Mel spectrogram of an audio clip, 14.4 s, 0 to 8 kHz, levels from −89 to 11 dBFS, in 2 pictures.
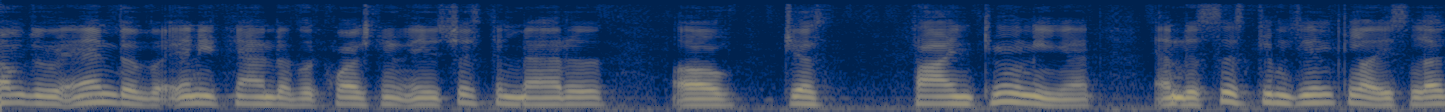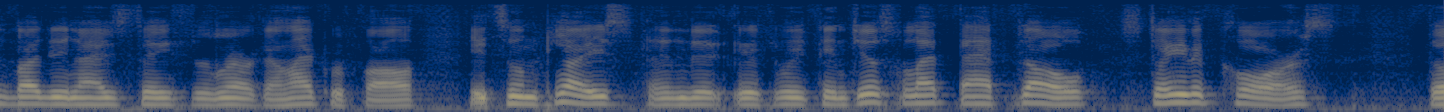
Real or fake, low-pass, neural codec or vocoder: fake; 7.2 kHz; codec, 16 kHz, 1 kbps, FunCodec, trained on Chinese and English, 50 frames a second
